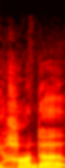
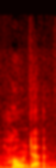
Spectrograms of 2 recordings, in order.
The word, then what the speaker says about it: Honda: in the 2001 version they say Honda like the car but uh I do believe it was basically redcon in the 2019 version and the proper pronunciation is toru Honda now the series again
